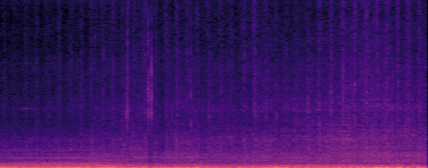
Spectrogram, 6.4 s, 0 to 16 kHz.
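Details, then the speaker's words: 1987 Buick Grand National turbo, 97,216 miles, idling with A/C on at about 90 degrees, exhaust cutouts closed, Super Turbo mufflers: steady even low rumble, smooth pulse, no misses, knocks or ticks; idles fine. "You can hear it idles fine. Cutouts closed. Super turbo mufflers, try to keep it quiet."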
